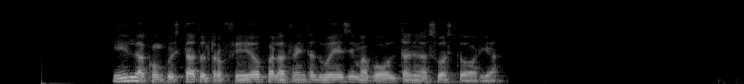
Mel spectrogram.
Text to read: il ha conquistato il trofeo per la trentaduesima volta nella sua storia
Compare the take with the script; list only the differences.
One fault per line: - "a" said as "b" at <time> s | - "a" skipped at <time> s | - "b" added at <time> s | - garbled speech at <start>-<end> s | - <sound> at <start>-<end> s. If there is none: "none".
none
